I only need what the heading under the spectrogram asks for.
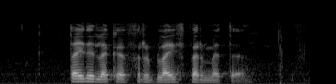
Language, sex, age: Afrikaans, male, 21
